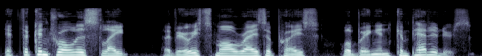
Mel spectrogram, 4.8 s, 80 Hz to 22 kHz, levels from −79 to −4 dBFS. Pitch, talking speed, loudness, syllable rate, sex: 135 Hz, 185 wpm, -18 LUFS, 5.1 syllables/s, male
